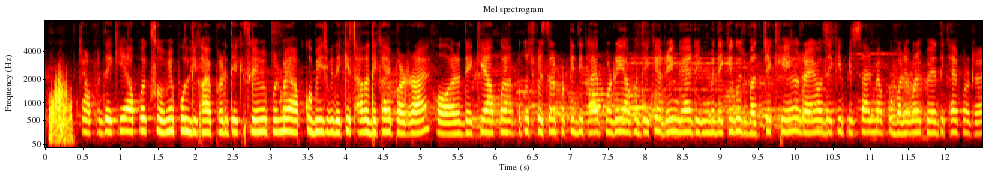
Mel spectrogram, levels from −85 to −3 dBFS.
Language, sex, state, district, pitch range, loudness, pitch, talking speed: Hindi, female, Uttar Pradesh, Hamirpur, 245-265 Hz, -17 LUFS, 255 Hz, 275 wpm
